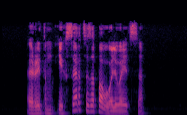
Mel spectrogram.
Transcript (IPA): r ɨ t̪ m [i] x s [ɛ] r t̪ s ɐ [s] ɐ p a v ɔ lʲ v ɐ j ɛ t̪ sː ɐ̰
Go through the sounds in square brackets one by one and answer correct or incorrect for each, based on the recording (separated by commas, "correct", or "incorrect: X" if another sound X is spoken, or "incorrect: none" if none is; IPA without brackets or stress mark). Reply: correct, correct, incorrect: z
